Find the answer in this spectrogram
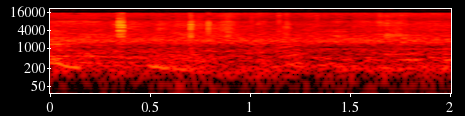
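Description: A dove cooing: two low, falling coos in the first half-second or so, over faint background voices and a few light clicks.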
